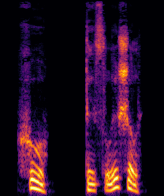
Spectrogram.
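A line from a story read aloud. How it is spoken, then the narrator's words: Quiet question. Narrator (Russian): тихо спросил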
